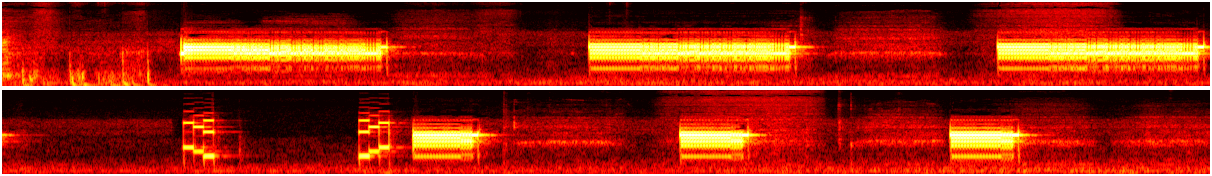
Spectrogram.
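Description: Emergency Alert System Required Weekly Test data bursts played over an FM radio: three buzzing, warbling one-second SAME header bursts about a second apart, then two brief clicks and three shorter end-of-message bursts.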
